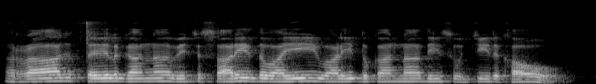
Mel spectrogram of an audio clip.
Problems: background sounds at intervals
